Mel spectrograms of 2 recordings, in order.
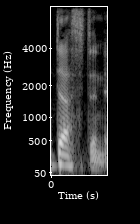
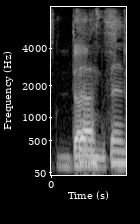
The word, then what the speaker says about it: Dunston: So it's a lot to have to go back and find VHS cassettes of Dunston Checks In, which is our movie for today. – Yeah. – We have 3 more episodes left in season one. It's not Dustin, it's Dunston.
